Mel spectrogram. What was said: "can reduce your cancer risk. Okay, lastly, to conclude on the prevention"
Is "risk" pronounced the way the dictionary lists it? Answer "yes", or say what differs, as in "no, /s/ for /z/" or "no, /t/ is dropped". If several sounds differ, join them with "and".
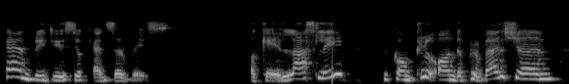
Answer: no, /k/ is dropped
